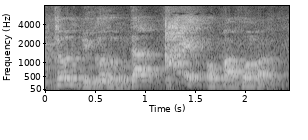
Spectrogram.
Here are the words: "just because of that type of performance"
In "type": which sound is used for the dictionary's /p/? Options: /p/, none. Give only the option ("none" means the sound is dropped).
none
